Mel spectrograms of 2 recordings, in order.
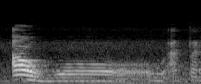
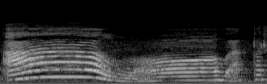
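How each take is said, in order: First: The sounds are over-articulated in an exaggerated way. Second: The first vowel A is drawn out long. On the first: "di fasih-fasihkan hingga salah" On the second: "dipanjangkan A-nya"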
